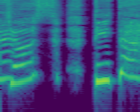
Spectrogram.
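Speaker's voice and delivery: ordinary delivery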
